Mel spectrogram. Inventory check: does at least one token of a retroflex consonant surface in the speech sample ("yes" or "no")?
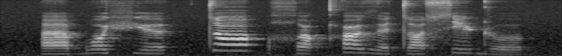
yes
